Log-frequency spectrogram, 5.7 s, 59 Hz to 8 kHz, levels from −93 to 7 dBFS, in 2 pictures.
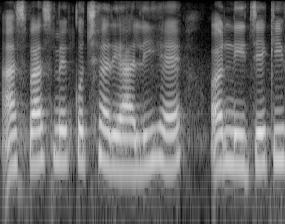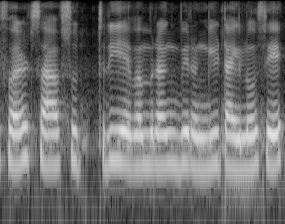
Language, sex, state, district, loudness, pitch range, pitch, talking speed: Hindi, female, Chandigarh, Chandigarh, -16 LUFS, 210-230 Hz, 215 Hz, 170 wpm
